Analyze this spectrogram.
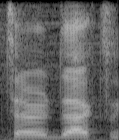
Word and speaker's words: pterodactyl: Why can't you hear Pterodactyl use the restroom? It's because the P is silent.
